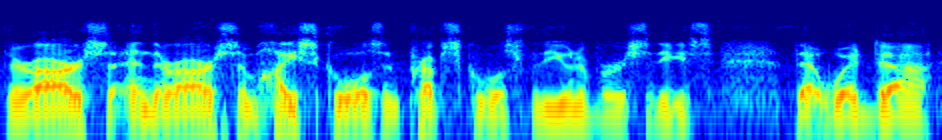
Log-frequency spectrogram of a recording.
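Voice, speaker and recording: A man's voice: lowish voice, moderate pace, fairly bright tone. A middle-aged man from Michigan talking unscripted to camera, rambling and restarting his words often. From Michigan, USA. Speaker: vlogger on retiring abroad.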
